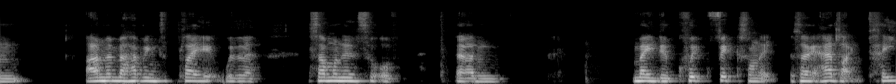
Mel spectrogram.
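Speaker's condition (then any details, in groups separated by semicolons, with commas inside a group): Cerebral palsy; from birth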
